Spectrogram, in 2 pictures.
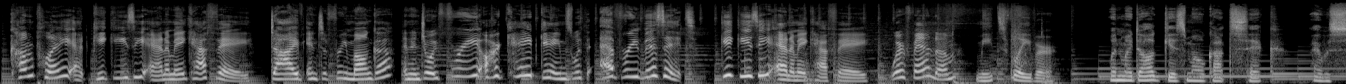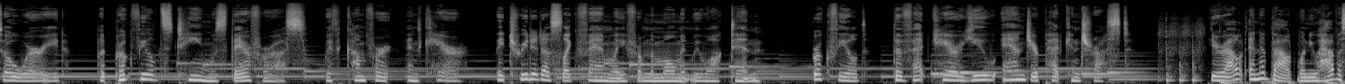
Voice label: Commercial VO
